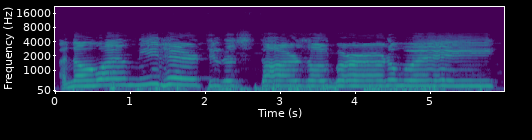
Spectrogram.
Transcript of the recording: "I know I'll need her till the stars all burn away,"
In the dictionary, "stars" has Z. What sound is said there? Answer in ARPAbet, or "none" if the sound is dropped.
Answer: Z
